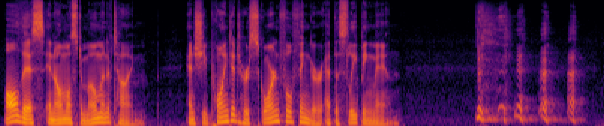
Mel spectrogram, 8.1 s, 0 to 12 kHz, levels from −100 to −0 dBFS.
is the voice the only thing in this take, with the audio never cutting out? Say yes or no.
no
